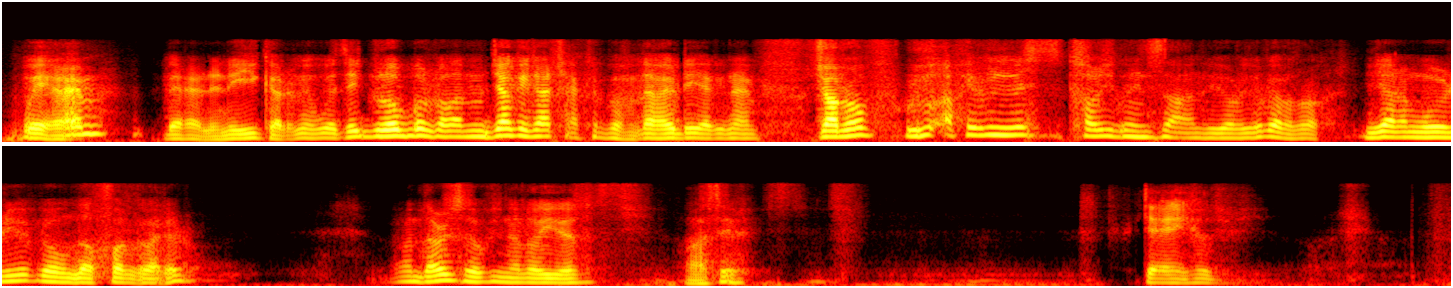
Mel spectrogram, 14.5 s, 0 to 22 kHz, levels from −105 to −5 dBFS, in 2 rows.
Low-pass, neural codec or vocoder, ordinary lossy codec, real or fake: 7.2 kHz; codec, 16 kHz in and 24 kHz out, 0.4 kbps, LongCat-Audio-Codec, four codebook decoder; AAC, 32 kbps; fake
